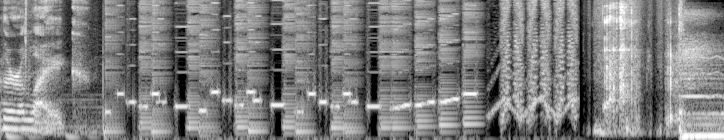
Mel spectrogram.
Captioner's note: Pac-Man eating pellets sounds; sounds of crunching macadamias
